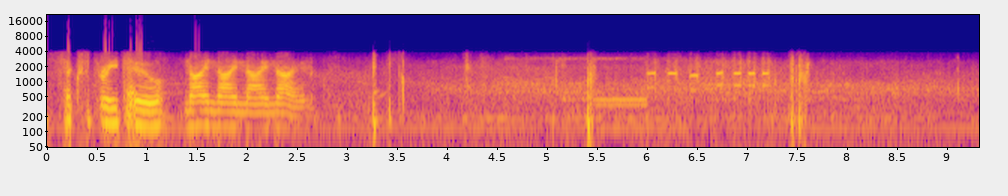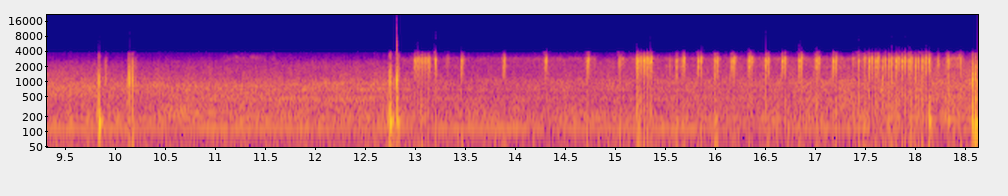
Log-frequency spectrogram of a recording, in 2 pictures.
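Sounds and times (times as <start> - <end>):
steady hum of telephone line noise: 0.0 - 18.6
speech: 0.2 - 2.8
touch-tone dialing beeps on a telephone line to a number one crossbar exchange: 5.2 - 7.3
sharp clicks on a telephone line: 12.7 - 18.6.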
